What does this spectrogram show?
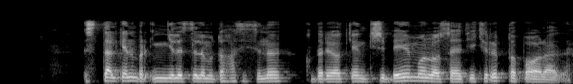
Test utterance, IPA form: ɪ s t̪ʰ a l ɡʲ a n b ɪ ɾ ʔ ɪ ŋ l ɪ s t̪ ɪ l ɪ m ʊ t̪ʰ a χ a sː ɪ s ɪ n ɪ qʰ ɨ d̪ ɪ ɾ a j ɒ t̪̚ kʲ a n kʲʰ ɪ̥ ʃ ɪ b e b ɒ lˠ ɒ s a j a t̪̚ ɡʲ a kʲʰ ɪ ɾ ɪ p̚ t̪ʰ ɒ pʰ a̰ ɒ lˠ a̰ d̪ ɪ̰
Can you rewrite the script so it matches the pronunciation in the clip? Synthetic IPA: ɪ s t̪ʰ a l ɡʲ a n b ɪ ɾ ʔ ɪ ŋ l ɪ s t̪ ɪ l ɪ m ʊ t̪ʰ a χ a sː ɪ s ɪ n ɪ qʰ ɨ d̪ ɪ ɾ a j ɒ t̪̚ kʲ a n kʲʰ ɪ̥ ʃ ɪ b e m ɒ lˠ ɒ s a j a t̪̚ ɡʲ a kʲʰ ɪ ɾ ɪ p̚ t̪ʰ ɒ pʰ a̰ ɒ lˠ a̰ d̪ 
